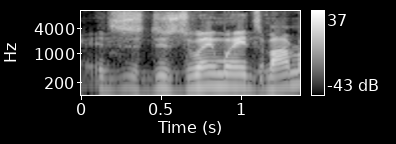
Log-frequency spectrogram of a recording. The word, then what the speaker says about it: Dwyane: His mom said it's pronounced Dwayne. He's Dwayne Wade.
